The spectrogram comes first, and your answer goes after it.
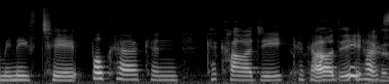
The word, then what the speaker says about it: Kirkcaldy: And then we moved to Falkirk and Kirkcaldy, I have to say it correctly.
